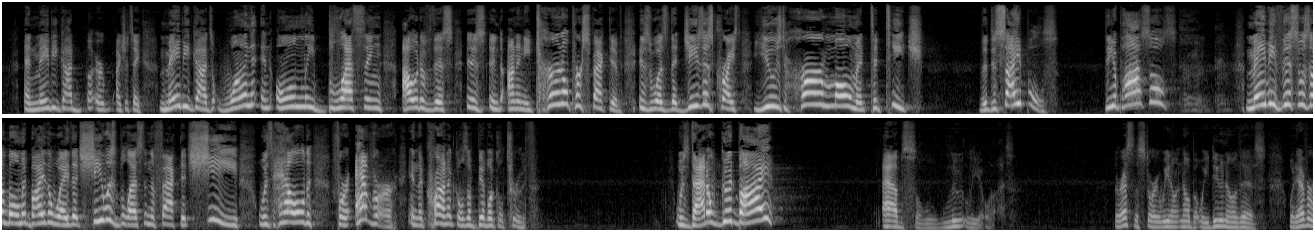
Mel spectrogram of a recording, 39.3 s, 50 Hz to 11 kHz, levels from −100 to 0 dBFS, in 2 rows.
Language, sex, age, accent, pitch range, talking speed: English, male, 40-59, American, 175-275 Hz, 125 wpm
